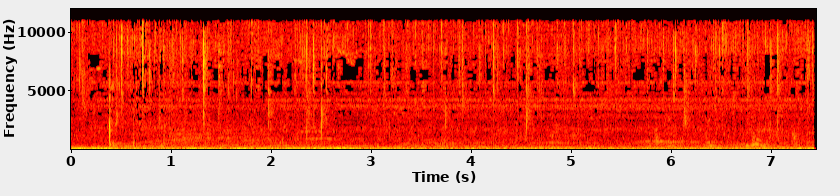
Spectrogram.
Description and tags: SonicSnaps HD Laura&Amy RunningWater
This is a sonic snap of running water recorded by Laura and Amy at Humphry Davy School Penzance
cityrings, humphry-davy, sonicsnap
